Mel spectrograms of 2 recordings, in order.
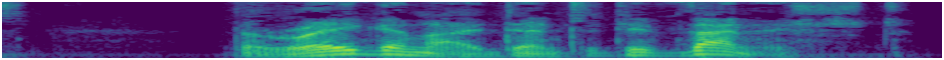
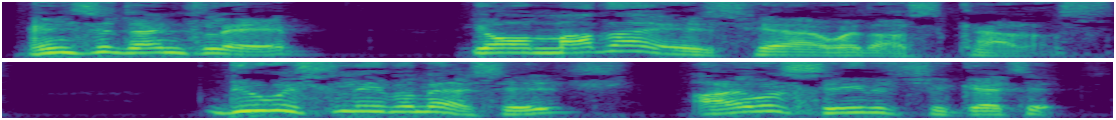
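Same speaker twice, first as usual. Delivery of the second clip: high-pitched demonic taunt; 14 semitones higher, 4 dB louder, faster than usual. A narrator's reading. Demon taunts Karras about his mother, high and gloating. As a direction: needle him in a high creature voice.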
